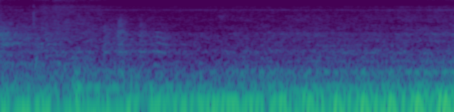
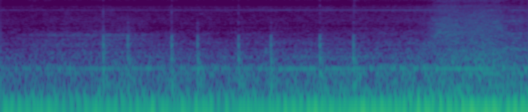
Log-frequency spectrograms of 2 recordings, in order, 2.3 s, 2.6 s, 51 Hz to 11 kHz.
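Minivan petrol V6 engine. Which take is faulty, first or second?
first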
